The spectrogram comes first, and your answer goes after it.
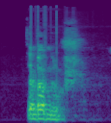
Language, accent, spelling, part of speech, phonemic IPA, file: French, Canada, tabarnouche, interjection / noun, /ta.baʁ.nuʃ/, LL-Q150 (fra)-tabarnouche.wav
- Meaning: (interjection) euphemistic form of tabarnak; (noun) Someone or something annoying or angering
